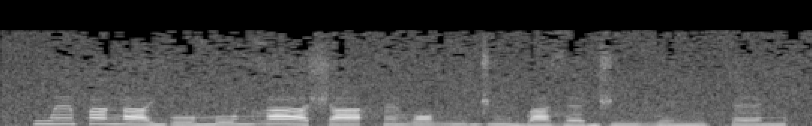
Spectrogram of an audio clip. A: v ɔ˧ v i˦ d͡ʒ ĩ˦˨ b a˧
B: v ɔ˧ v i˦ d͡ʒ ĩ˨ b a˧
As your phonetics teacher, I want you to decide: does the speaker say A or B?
A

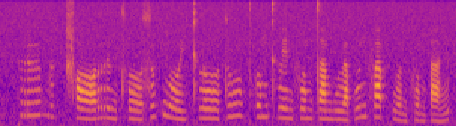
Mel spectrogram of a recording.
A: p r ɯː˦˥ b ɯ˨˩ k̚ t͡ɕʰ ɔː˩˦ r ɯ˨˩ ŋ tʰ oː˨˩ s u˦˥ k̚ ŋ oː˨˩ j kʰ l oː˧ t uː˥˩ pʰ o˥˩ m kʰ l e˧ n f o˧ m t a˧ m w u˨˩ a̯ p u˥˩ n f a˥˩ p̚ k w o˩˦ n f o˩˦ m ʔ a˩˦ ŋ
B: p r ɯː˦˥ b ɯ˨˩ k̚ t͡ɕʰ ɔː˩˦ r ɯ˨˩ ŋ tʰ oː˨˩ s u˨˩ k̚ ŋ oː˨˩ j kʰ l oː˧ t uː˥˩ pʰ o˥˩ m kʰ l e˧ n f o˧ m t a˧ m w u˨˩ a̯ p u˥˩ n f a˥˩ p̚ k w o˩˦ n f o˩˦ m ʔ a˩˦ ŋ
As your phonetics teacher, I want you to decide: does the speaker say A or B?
A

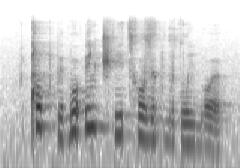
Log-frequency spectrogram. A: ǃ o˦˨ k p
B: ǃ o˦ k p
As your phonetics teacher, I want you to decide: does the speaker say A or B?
A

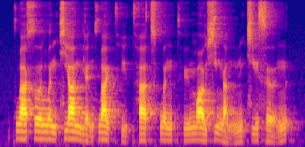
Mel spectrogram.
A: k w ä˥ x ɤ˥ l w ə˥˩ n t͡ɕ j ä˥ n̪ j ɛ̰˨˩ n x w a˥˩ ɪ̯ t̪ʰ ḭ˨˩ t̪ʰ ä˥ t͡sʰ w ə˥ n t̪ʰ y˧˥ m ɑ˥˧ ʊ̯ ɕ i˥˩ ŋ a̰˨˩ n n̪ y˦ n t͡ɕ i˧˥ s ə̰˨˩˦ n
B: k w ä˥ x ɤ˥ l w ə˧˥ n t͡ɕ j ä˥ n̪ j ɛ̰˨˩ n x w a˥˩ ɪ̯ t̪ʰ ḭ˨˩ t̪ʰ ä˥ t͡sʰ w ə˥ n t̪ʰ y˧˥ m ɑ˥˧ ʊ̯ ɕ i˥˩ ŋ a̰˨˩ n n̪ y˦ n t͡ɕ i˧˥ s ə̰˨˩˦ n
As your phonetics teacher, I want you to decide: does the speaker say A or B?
A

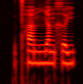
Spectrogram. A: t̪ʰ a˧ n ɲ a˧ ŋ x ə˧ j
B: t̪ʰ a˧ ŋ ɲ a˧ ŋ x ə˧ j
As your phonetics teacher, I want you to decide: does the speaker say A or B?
A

